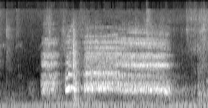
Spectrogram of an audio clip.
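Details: A wild chicken crows once: a harsh, drawn-out call of about one and a half seconds with a brief louder opening note, over quiet background hiss.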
